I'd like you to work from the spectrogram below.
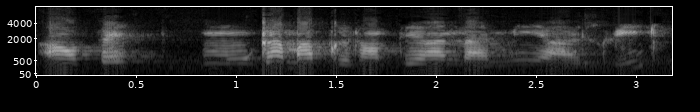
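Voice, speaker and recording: A woman calling in to an advice stream, speaking hesitantly with halting pauses. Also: medium pitch. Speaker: caller. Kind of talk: phone call-in. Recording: muffled phone line.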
